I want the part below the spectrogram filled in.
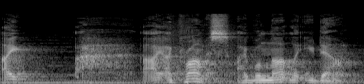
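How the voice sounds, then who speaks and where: A man's voice: deep voice, animated, takes it slowly, a bit bright, full character voice. A man playing an idealistic, vulnerable politician in a video game, sincere and hesitant. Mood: earnest. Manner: hesitant, heartfelt. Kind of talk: dramatic video game acting. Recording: distant, echoey hall, faint music.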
